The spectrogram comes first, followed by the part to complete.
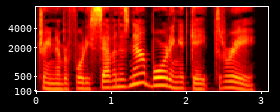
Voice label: Train Board, Train, subway, PA, announcements, female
